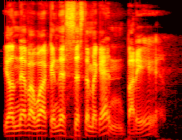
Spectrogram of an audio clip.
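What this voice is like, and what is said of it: Nasal 1920s Mid-Atlantic accent. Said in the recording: “that accent is called the Mid-Atlantic accent. ... The 1920s. ... the accent you hear like on that nasally radio guy. Voice.”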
